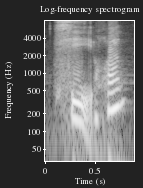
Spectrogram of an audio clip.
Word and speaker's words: 喜欢: 기불 희와 기불 환 두 한자를 합쳐서 喜欢 라고 발음합니다.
